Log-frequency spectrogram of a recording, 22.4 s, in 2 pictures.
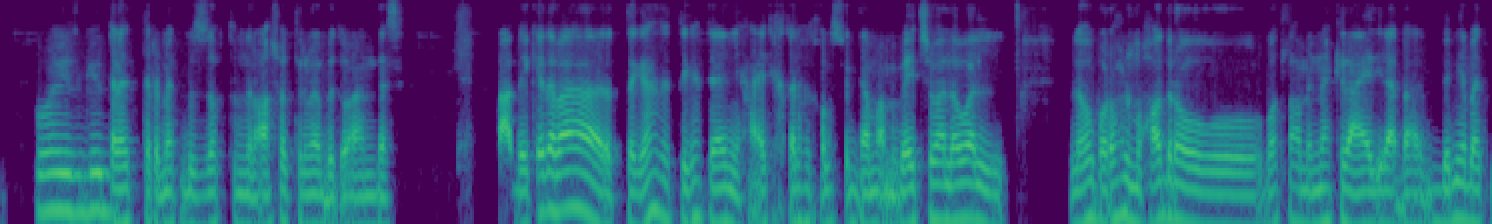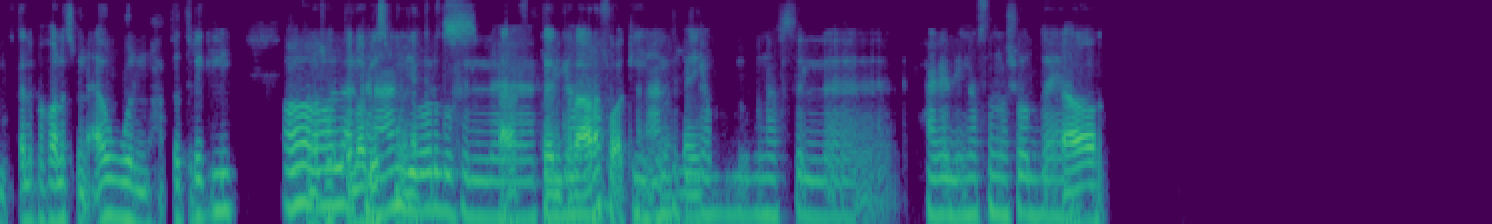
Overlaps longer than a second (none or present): present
